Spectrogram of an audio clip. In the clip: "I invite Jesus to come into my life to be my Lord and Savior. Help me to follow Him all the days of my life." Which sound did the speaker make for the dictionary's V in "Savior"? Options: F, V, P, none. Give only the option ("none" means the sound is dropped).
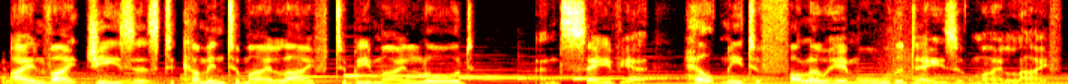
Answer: V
